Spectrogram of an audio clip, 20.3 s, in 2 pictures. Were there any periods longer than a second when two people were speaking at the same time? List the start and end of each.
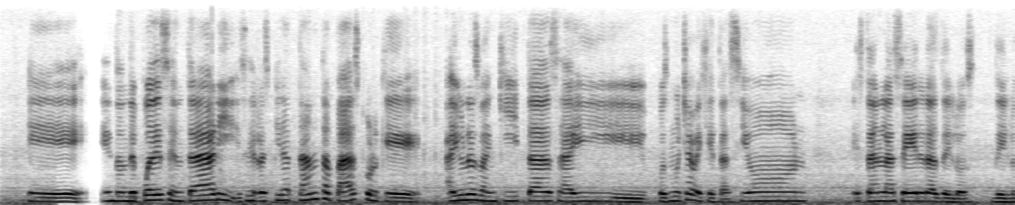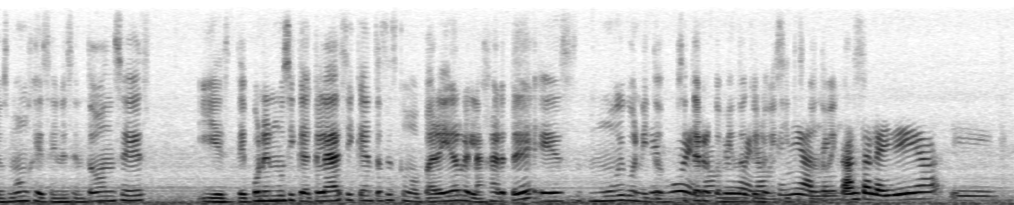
16.6-18.7

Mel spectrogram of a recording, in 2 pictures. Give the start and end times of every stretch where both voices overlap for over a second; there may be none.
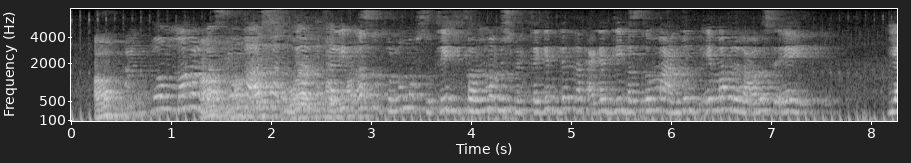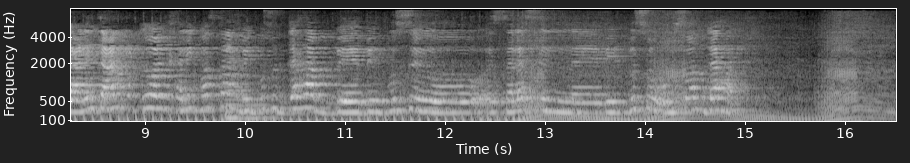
1.3-2.9

